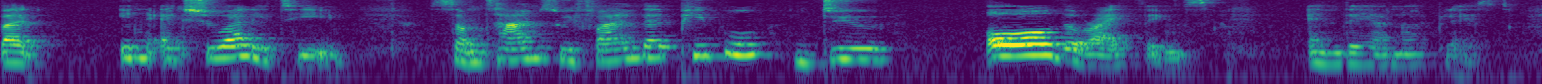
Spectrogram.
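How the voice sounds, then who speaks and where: A woman at a medium pitch, fairly slow, with very wide pitch swings, big swings in loudness and long, frequent pauses. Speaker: Bible teacher, channel host. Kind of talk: Bible study talk. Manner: repeats words, filler-heavy.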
